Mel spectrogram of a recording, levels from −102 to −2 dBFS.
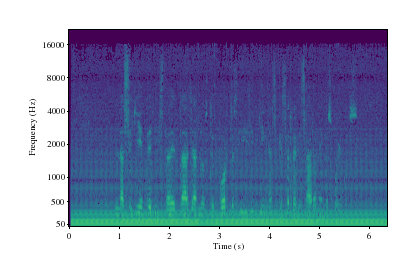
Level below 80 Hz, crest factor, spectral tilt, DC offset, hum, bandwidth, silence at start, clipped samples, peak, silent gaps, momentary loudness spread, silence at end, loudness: -38 dBFS; 14 dB; -7.5 dB/octave; under 0.1%; 60 Hz at -35 dBFS; 15.5 kHz; 0 s; under 0.1%; -20 dBFS; none; 3 LU; 0 s; -37 LUFS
